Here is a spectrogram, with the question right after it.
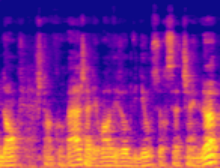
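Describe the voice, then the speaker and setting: A man with a fairly low pitch talks at a moderate pace, with audible room echo. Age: 60s. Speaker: stretching instructor. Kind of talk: tutorial. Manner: casual, conversational.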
